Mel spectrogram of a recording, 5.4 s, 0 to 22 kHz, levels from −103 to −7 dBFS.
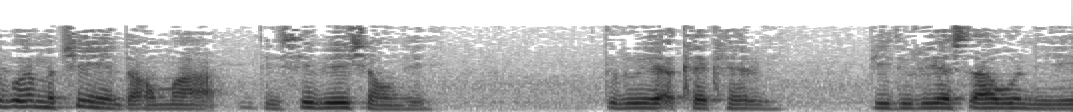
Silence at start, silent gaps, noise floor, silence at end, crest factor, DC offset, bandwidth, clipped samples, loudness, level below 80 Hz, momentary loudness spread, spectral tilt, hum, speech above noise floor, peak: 0 s; none; -53 dBFS; 0 s; 16 dB; under 0.1%; 8.8 kHz; under 0.1%; -25 LUFS; -66 dBFS; 14 LU; -5 dB/octave; none; 28 dB; -8 dBFS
